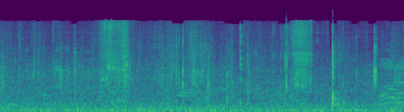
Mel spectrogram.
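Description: Murmur of spectators' voices at a baseball field, with one sharp pop a little over three seconds in: a pitch smacking into the catcher's mitt.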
